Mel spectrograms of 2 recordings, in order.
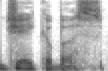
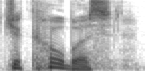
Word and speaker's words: Jacobus: We like to pronounce it Jacobus, but that's not right. It's Jacobus, Pennsylvania.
